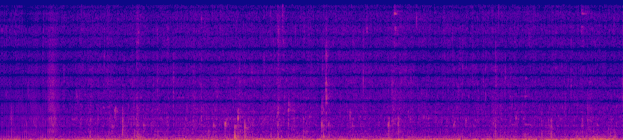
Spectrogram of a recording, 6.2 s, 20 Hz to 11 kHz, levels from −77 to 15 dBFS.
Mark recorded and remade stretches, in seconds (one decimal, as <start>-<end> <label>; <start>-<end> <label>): 0.0-0.6 remade; 0.6-6.2 recorded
